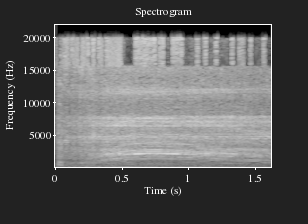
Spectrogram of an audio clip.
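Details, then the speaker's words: Honda Civic just started, loud noise from the front of the engine; loud high-pitched whirring squeal, rising then settling. Later traced by stethoscope to the belt tensioner bearing. "Ayan o. Ang lakas ah. So malakas ang ingay."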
